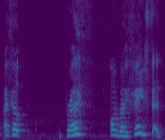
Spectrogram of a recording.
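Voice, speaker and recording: A woman playing a high-voiced, delicate young lady. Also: slow pace. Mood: haunted. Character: delicate, troubled young gentlewoman under a vampire's spell. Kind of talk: theatrical radio play acting.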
